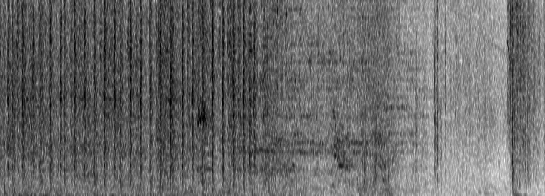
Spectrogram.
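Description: Rapid automatic gunfire in the shooter game Helldivers, a loud, dense stream of shots for a few seconds that thins and fades, then one last sharp shot near the end, with no talking.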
